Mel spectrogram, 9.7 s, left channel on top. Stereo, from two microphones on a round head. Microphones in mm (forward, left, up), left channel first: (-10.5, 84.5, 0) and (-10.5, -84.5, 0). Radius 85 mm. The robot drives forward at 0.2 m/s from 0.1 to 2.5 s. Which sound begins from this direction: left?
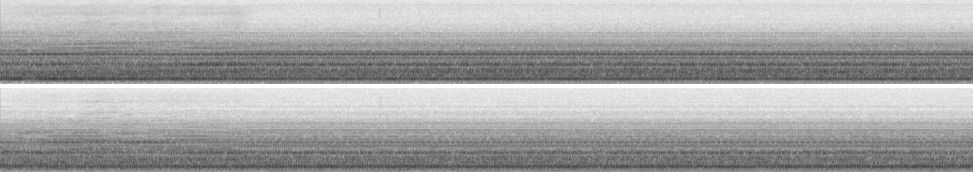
An engine running, at 0.0 s.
